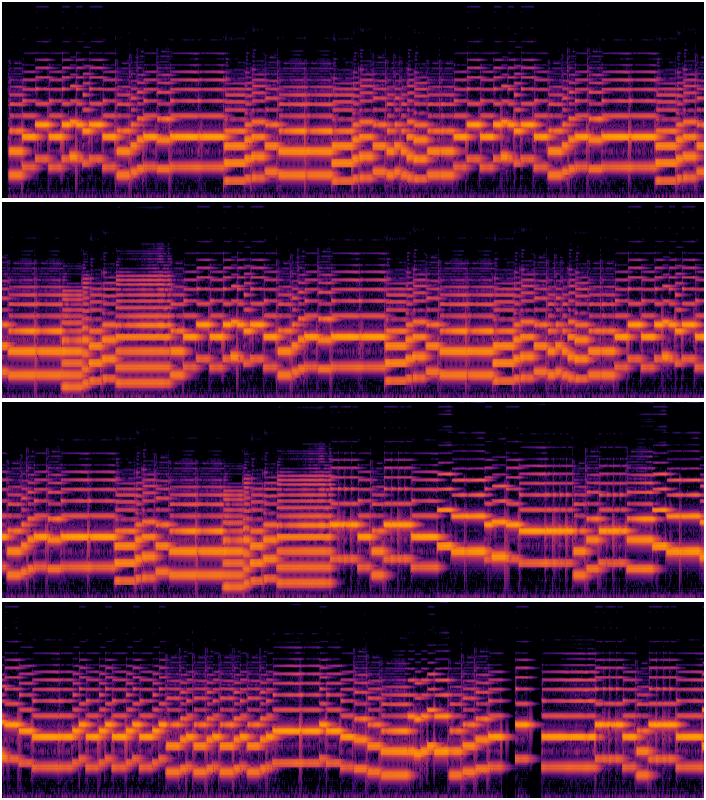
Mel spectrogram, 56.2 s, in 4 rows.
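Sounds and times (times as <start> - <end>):
polkett music: 0.1 - 56.1.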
